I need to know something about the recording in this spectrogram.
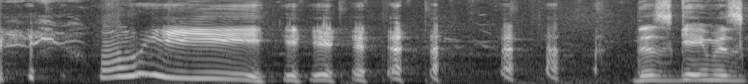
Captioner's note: small laugh; laughs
